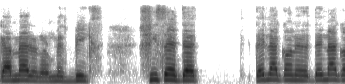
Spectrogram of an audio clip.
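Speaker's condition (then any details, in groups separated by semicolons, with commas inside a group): Cerebral palsy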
